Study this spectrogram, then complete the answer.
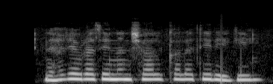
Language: Pashto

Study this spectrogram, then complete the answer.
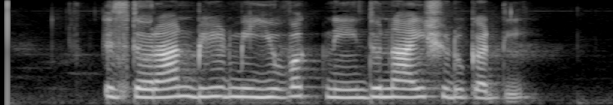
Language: Hindi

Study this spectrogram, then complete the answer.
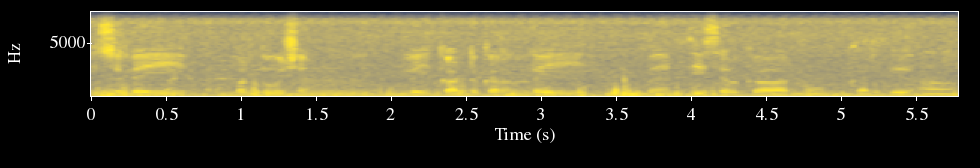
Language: Punjabi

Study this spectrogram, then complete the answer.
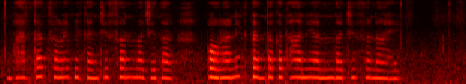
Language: Marathi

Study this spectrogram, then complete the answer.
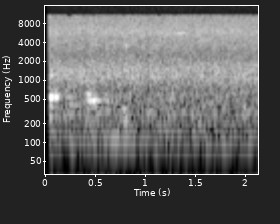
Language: Urdu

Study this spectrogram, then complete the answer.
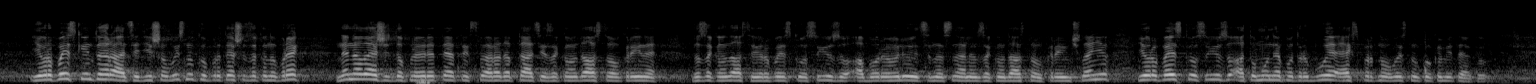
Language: Ukrainian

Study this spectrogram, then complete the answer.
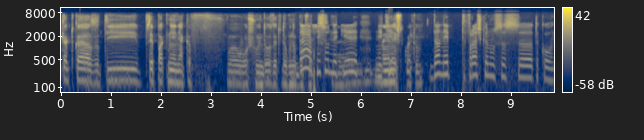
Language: Bulgarian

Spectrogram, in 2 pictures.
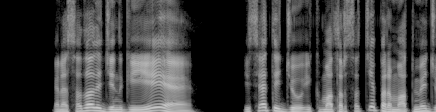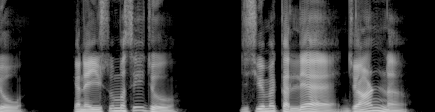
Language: Kangri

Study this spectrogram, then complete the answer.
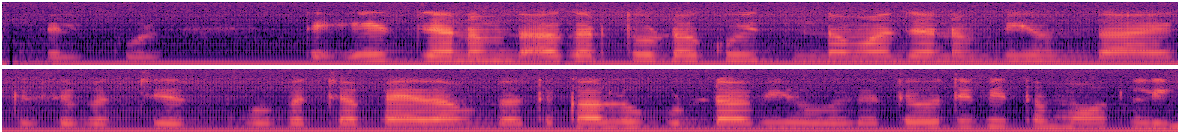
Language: Punjabi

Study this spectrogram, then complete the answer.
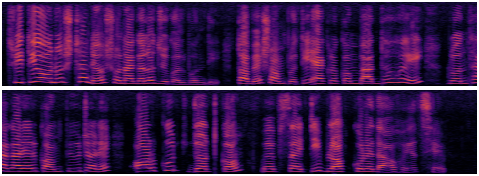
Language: Bangla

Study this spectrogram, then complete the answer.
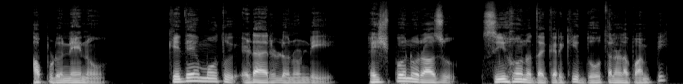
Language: Telugu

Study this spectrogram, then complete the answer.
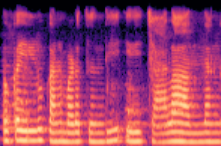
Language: Telugu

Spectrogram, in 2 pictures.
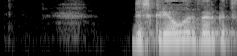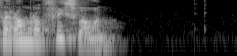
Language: Western Frisian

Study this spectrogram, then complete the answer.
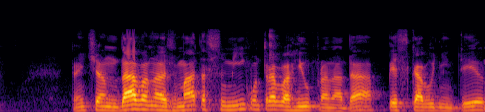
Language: Portuguese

